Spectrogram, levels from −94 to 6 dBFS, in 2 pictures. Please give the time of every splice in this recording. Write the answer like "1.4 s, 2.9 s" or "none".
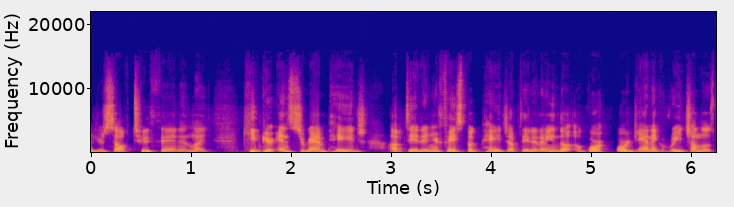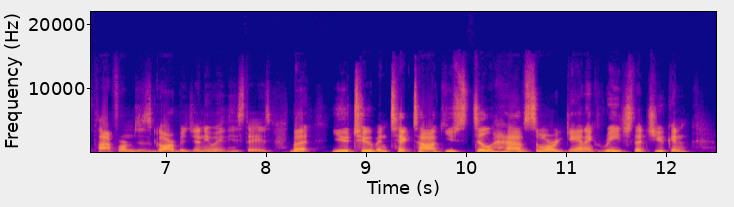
8.2 s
